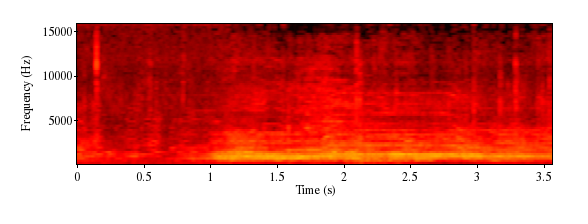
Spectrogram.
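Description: A crowd of spectators cheers loudly.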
